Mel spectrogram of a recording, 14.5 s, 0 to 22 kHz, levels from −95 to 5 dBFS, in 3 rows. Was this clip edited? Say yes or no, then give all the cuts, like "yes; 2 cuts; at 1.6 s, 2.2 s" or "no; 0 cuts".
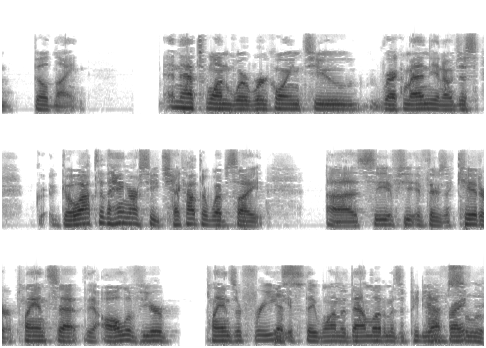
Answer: no; 0 cuts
